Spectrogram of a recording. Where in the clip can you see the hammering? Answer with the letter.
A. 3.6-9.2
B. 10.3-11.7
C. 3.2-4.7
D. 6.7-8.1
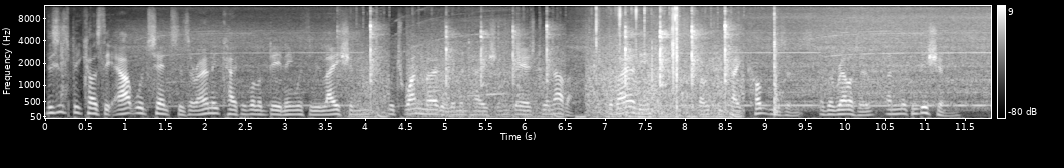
A.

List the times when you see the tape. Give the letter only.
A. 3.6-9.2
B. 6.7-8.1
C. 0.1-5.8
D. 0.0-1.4
B.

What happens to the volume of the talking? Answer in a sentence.
The loudness of the talking stays about the same.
